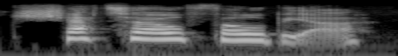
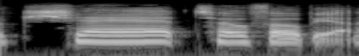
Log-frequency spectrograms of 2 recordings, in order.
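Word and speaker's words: chaetophobia: But I think it's chetophobia. Chetophobia. – Chetophobia. Is it spelt like CH? – C-H-A-E-T-O-phobia. – Like chat. – Mm-hmm. Chat, but then there's an E behind it. So chetophobia.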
